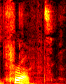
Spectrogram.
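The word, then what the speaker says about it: Pracht: Well, read what it says. Proct. okay, because it says in the notes like, like rock. Okay, it's like so, proctor.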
